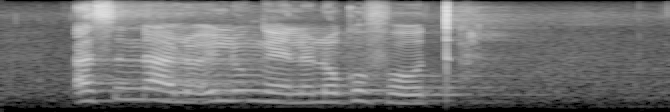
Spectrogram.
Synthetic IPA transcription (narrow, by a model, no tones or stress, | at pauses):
asinalɔiluŋɛlɔlok̬ʼuvɔːtʼḁ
